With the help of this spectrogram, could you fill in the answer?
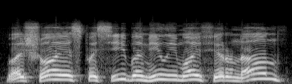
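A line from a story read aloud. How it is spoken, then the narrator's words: Shout toward forest. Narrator (Russian): крикнул он в сторону леса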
